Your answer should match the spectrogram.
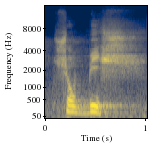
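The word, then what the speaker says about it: চব্বিশ: Chobish.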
